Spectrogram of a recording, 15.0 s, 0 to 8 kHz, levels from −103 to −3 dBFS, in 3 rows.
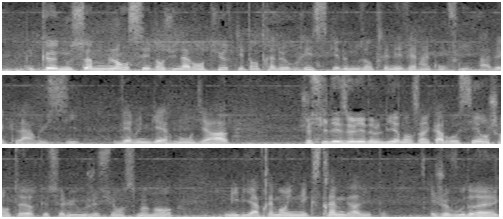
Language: French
